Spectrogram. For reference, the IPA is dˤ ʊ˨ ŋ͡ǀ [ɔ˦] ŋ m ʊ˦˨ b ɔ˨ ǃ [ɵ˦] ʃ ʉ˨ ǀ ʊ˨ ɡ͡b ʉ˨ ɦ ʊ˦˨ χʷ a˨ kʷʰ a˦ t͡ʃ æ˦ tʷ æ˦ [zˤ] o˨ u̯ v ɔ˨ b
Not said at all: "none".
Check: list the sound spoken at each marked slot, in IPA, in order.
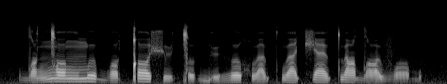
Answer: ɔ˦, ɔ˦, dˤ

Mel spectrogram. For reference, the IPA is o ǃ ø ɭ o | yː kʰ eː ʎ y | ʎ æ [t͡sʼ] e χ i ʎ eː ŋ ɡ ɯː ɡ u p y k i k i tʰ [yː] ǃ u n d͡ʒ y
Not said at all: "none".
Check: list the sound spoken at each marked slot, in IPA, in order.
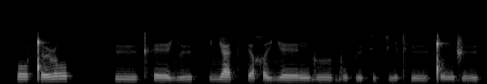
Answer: t͡sʼ, yː

